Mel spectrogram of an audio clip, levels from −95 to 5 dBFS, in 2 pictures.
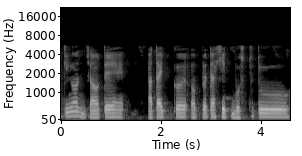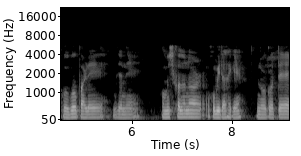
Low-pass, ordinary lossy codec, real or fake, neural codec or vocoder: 5.4 kHz; none; real; none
